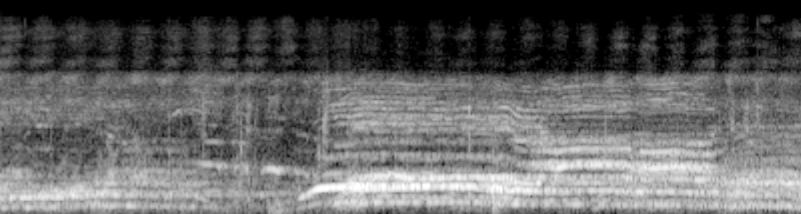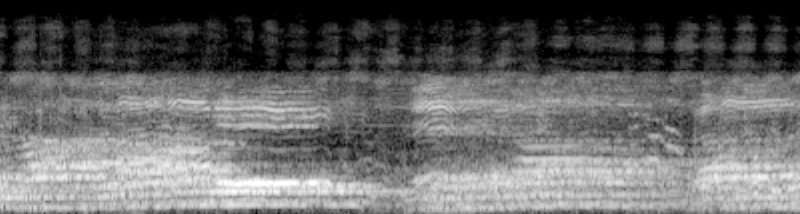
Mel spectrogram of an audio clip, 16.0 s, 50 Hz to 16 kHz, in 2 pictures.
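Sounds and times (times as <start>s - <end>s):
men chanting together: 0.0s - 16.0s.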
